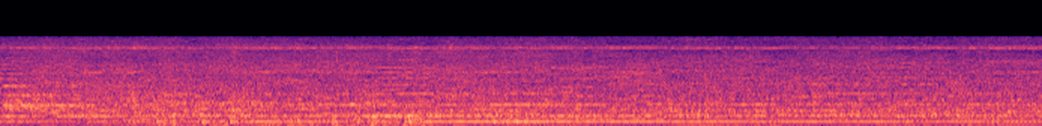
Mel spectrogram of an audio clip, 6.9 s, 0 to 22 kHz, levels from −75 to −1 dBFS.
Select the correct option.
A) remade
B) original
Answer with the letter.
A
